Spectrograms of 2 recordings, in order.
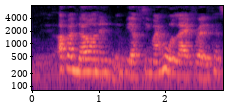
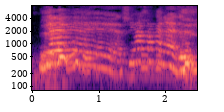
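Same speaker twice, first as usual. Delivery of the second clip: laughing and louder, quicker at the end; 8 semitones higher, 4 dB louder than usual. Real, not acted. Guest laughing about Miss Christine's persuasive energy. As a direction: laugh it out with delight.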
